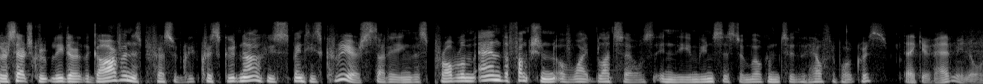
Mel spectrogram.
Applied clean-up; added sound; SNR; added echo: none; none; none; none.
